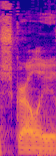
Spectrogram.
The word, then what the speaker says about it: Shkreli: And also, Martin Shkreli is making it $5,000 a pill or something. Well, I'm impressed he can pronounce his last name.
